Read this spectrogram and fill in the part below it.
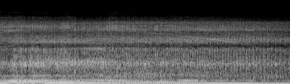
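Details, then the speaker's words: Oliver 1250 gas tractor (Fiat-built) starter bench-tested unloaded after repair: free-spinning whir with a low, even drone fading slightly at the end; seems healthier than before, but whether it's strong enough is unconfirmed. "Well it kicks it out now it feels a little bit healthier than it did is that enough healthy I don't know but we're fixing to find out"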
